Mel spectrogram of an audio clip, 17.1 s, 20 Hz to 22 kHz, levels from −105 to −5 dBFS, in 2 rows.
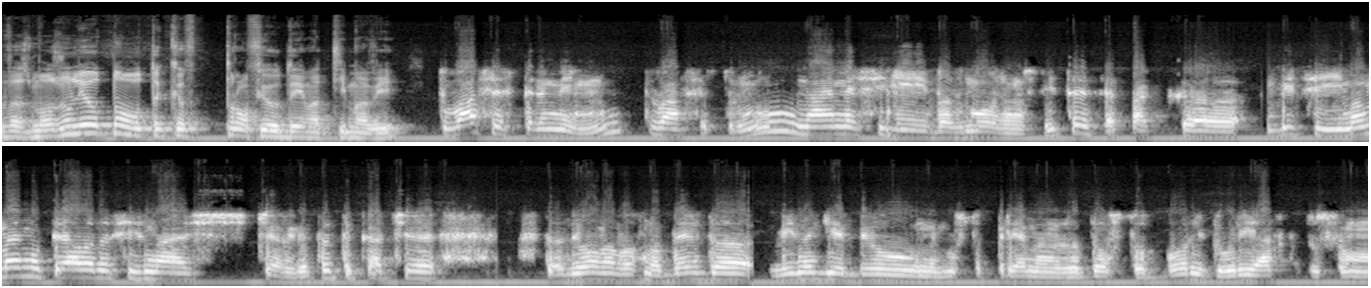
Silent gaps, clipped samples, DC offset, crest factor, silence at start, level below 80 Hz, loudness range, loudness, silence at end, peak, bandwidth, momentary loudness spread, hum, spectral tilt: none; under 0.1%; under 0.1%; 14 dB; 0 s; -58 dBFS; 3 LU; -14 LUFS; 0 s; 0 dBFS; 14 kHz; 6 LU; none; -4.5 dB/octave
